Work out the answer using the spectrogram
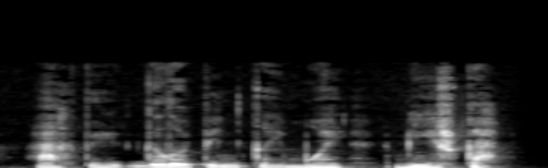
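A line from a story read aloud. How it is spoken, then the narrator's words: Tender whisper. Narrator (Russian): Кристофер Робин ласково прошептал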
